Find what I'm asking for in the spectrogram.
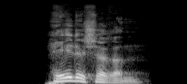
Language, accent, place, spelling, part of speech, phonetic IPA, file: German, Germany, Berlin, heldischerem, adjective, [ˈhɛldɪʃəʁəm], De-heldischerem.ogg
- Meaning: strong dative masculine/neuter singular comparative degree of heldisch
